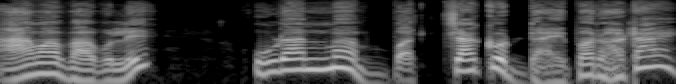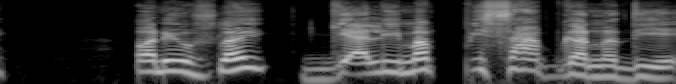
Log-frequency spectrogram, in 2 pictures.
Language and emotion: Nepali, disgusted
